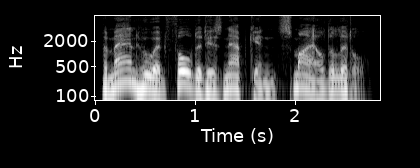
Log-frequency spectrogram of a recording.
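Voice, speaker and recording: A man's voice: medium pitch, big pitch swings, normal speed, a little mellow, no echo, studio quality. A man reading a dramatic romance thriller as a scripted audiobook narration.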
